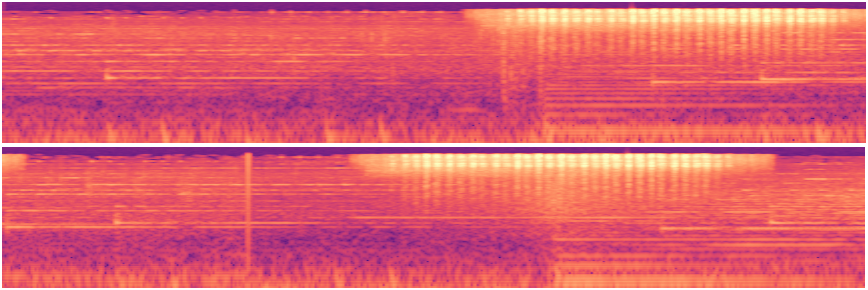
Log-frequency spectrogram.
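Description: Background music: held chords that change every second or so, with a bright hiss swelling over them twice, each time for about two seconds.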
